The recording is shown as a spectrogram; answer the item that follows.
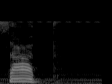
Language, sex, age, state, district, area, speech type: Hindi, male, 30-45, Uttar Pradesh, Azamgarh, rural, read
